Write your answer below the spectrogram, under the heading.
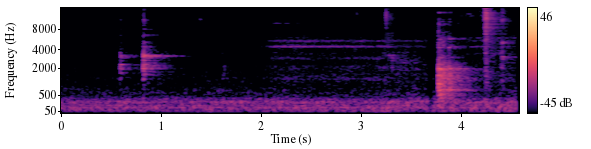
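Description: A few faint clicks and clinks as a small bottle of simple syrup is uncapped and poured into a metal jigger, with a sharper clink about four seconds in as the bottle or jigger is set down on the counter.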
